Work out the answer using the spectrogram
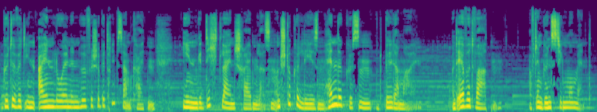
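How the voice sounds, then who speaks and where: Earnest, low-voiced young woman. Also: unhurried, mellow, soft background music. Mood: scornful, resolute. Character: earnest young woman writing and reading her story. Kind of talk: dramatic literary reading and radio drama acting.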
